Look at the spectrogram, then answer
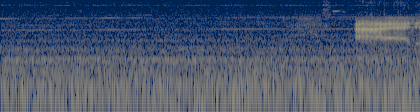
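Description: Turboprop engine of a TBM in Microsoft Flight Simulator spooling up toward full power, a steady loud broadband roar with a high whine rising in the final second.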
